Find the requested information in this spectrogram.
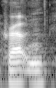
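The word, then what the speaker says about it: Croughton: the idea of consolidating the intelligence assets to Croton. Is that pronounced right, Croton?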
